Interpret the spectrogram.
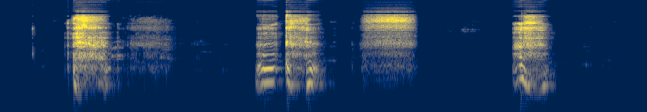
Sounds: Sneeze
